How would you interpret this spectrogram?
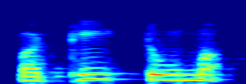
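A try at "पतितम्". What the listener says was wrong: Not ma. It is not ma. It is not ma. There is no other. There is no ma, it is only makara, only the consonant is there. It is patitum. How it is patituma?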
